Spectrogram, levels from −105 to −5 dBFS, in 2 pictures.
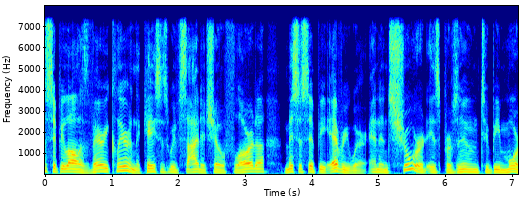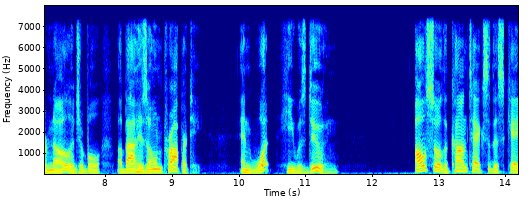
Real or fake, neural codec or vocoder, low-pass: fake; codec, 16 kHz in and 24 kHz out, 0.4 kbps, LongCat-Audio-Codec, two codebook decoder; 7.2 kHz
